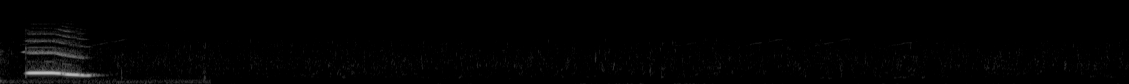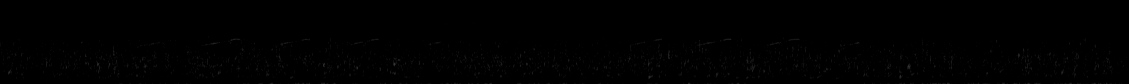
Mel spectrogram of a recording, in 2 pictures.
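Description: Faint, steady flowing-stream water sound with scattered small chirps above it. It opens with a loud falling pitched glide lasting under a second.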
